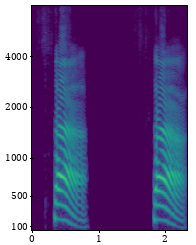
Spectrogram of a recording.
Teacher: Hujung lidah keluar dan terkena hujung gigi atas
